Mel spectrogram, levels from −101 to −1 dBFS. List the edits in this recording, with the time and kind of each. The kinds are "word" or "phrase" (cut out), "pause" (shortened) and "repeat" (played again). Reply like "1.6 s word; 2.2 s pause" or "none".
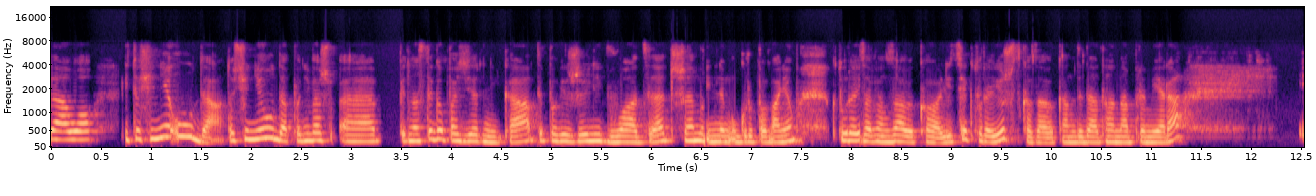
3.4 s pause; 4.9 s word; 6.5 s word; 8.1 s word

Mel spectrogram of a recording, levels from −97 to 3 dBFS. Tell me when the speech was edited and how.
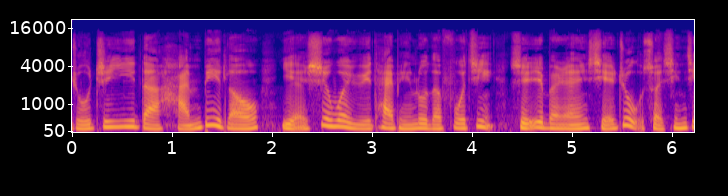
4.3 s pause

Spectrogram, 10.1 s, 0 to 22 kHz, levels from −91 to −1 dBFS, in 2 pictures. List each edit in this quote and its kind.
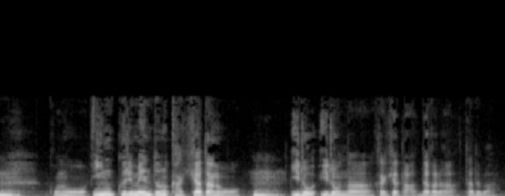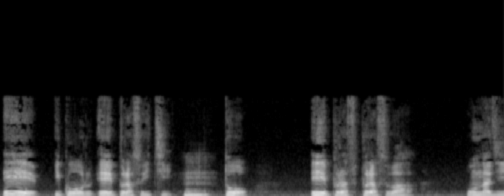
2.9 s pause; 5.0 s pause; 7.2 s pause

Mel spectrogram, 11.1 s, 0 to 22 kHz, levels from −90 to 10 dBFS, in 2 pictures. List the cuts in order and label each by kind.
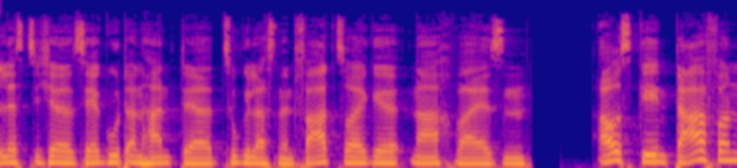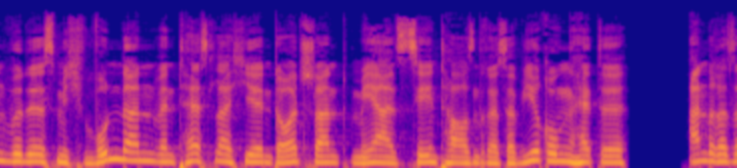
none

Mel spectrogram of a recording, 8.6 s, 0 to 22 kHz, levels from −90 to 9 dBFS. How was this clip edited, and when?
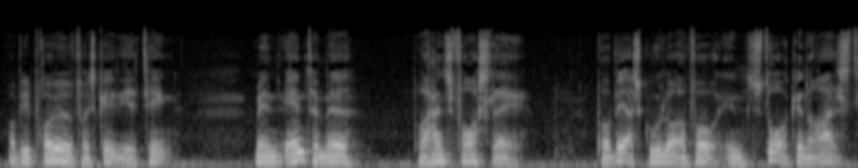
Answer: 2.8 s word; 5.9 s word

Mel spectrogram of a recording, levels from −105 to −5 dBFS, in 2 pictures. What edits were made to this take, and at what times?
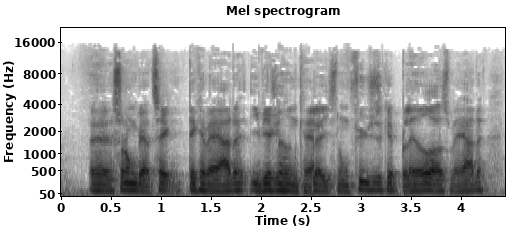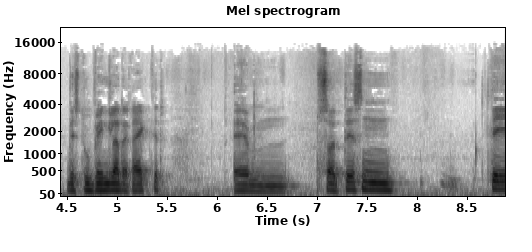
2.5 s word; 7.0 s word

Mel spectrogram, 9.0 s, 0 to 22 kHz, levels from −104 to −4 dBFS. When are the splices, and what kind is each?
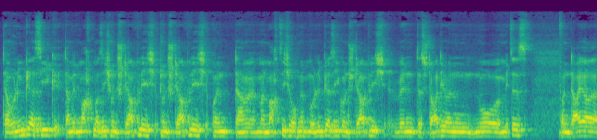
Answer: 2.4 s repeat; 7.7 s phrase

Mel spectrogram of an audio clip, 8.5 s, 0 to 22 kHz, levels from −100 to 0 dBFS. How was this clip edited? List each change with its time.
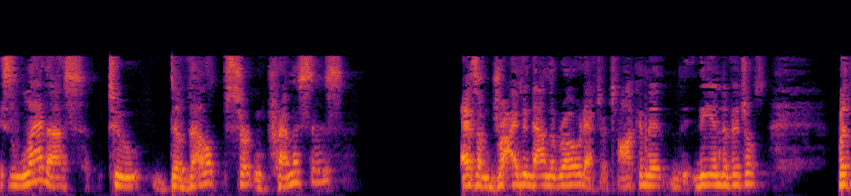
none

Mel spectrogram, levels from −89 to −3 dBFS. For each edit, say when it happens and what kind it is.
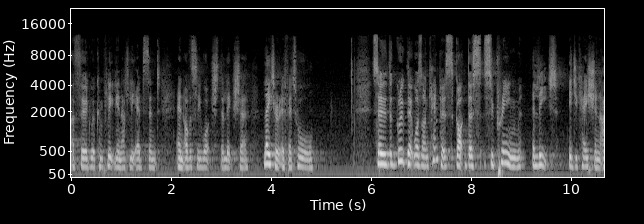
9.1 s word

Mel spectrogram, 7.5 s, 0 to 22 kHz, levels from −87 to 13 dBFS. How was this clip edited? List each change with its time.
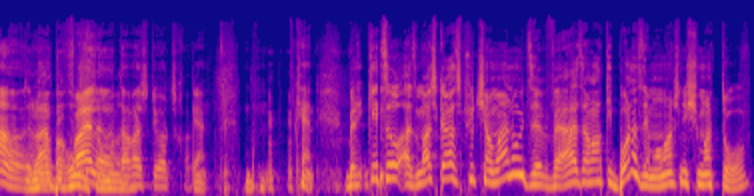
none

